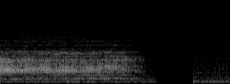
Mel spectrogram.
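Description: A steady sustained sound from the end of a TV promo fades out over about a second and a half. It then cuts to a brief moment of dead silence at the splice into the next commercial.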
